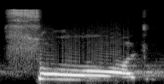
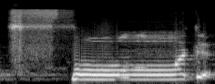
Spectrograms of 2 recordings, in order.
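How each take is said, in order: First: The letter is said with rounded lips. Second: The letter is said with unrounded lips. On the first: The speaker calls it wrong. "होठों को भी गोल करते हैं ... ये भी बिल्कुल गलत है" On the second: The speaker calls it right. "होंठ बिल्कुल अपनी जगह रहने चाहिए"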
